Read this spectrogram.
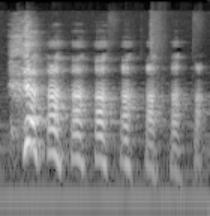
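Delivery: high, rapid cackling giggle; laughter. Acted. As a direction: burst out laughing, pitched high. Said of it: "broke out into laughter".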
